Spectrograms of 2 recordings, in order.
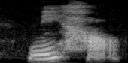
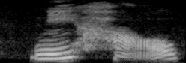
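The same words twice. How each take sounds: First: "你好" rising on "你", "好" short and low; everyday low tone. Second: "你好" with "好" dipping and rising at the end; full third tone. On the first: Teacher showing usual greeting, low final third tone. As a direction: drop "好" low without rising. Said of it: "We usually just say". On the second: Teacher showing textbook greeting, full final third tone. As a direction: draw out "好" down then up. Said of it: "do people normally say". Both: Shown as a demonstration.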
